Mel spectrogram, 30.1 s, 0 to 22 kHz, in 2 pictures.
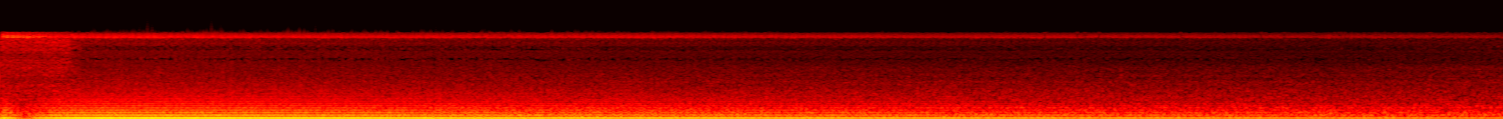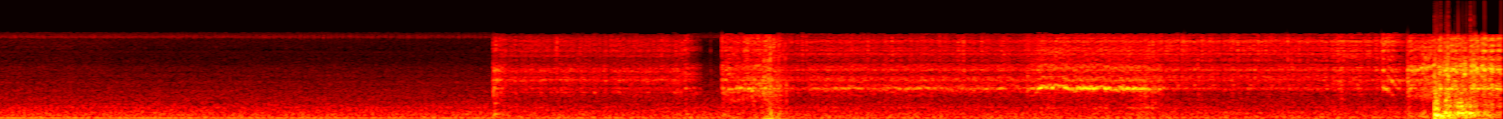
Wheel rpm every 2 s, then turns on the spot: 0, 0, 0, 0, 0, 0, 0, 0, 0, 10, 100, 140, 180, 180, 190.
none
